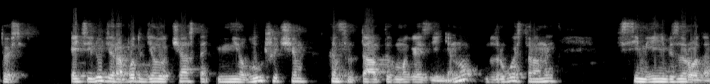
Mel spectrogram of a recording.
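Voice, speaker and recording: A somewhat breathy voice goes by at a fairly quick pace. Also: man, medium pitch for a man, ordinary pitch variation. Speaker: business consultant. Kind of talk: interview.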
